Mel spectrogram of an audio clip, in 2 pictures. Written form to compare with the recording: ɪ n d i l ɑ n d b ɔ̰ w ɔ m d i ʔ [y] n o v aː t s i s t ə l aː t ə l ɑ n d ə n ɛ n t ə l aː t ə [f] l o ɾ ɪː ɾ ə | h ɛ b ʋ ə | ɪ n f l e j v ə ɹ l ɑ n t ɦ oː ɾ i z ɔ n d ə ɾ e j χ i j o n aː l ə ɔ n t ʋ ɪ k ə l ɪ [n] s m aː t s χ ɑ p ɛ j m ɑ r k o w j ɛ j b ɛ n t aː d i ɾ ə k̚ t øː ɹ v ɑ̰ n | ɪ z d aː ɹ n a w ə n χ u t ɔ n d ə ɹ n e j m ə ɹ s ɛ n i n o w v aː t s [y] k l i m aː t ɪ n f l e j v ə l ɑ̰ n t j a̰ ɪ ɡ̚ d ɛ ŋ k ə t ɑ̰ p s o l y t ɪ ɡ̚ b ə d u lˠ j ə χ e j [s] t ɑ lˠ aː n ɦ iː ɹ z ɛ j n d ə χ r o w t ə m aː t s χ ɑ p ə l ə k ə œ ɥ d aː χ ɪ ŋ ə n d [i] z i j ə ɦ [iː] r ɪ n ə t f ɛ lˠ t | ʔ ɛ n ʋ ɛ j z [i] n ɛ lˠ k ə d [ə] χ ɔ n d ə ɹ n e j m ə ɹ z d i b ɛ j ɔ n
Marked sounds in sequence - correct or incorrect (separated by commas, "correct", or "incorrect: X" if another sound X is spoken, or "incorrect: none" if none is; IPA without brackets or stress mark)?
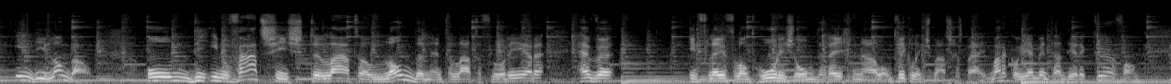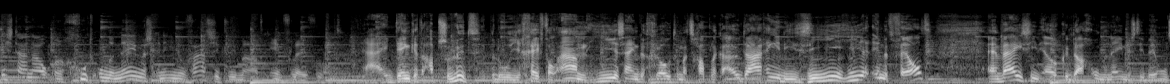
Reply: incorrect: i, correct, incorrect: ŋ, incorrect: i, incorrect: f, correct, correct, correct, incorrect: ɑ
